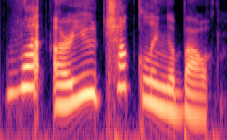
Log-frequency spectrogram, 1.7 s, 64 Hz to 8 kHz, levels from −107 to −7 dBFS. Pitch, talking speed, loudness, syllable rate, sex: 260 Hz, 175 wpm, -18 LUFS, 5.5 syllables/s, female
